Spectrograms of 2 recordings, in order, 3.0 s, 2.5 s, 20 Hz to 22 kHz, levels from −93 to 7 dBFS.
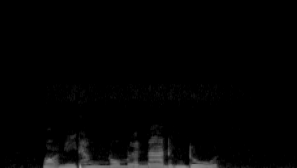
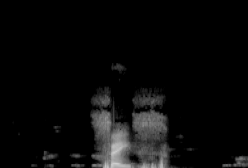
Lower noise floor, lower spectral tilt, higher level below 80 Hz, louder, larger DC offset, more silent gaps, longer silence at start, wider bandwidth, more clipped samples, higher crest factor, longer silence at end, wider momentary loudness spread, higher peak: first, -85 dBFS vs -78 dBFS; first, -8.5 dB/octave vs -4 dB/octave; second, -64 dBFS vs -52 dBFS; second, -46 LUFS vs -20 LUFS; neither; neither; second, 0.45 s vs 1 s; first, 11.5 kHz vs 9.8 kHz; neither; about the same, 24 dB vs 26 dB; about the same, 0.8 s vs 0.85 s; second, 6 LU vs 17 LU; second, -22 dBFS vs 0 dBFS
